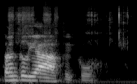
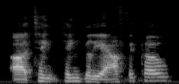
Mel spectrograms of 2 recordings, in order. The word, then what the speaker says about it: Tagliafico: He plays for Ajax, but I think how you say it in English is Tangliafico. Gaia Valencia. Tagliafico.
